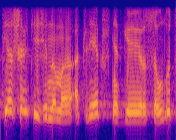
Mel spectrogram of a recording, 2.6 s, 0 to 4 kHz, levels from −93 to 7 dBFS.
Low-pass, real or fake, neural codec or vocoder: 3.6 kHz; real; none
